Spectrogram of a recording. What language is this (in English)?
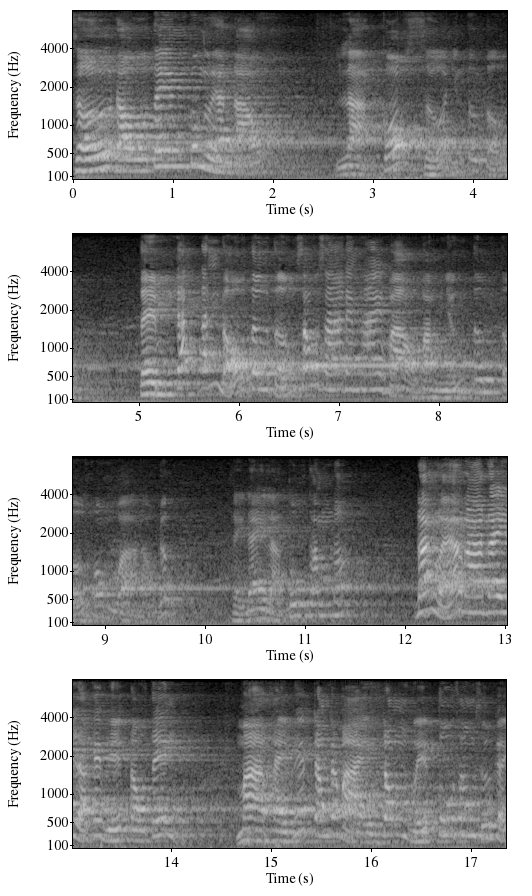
Vietnamese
